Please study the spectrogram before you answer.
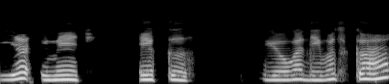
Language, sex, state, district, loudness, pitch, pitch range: Hindi, male, Bihar, East Champaran, -15 LUFS, 215 Hz, 205-235 Hz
